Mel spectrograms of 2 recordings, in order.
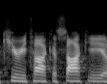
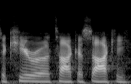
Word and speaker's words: Akira Takasaki: another type of harmonic I I learned from kirit takasaki of loudness okay where you run your hand up and down that's clever right actually I said his name wrong Akira takasaki okay sorry about that but uh you know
